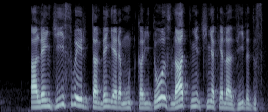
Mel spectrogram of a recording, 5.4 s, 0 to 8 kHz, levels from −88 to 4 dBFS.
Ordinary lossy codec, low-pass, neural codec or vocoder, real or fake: MP3, 48 kbps; 7.2 kHz; none; real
